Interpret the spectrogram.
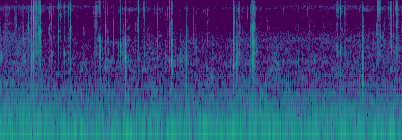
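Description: Chewing and biting small pieces of crab, the shell cracking between the teeth in irregular sharp crunches.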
